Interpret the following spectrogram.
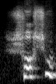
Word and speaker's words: শ্বশুর: শ্বশুর যে শব্দটা আছে, শ্বশুরে একদম শুরুতে আছে বফলাটা। বফলা যখন শব্দের শুরুতে থাকে, তার কোনো উচ্চারণ থাকে না, বা তার জন্য কোনো বর্ণ দ্বিত্ব দিতে হয় না, দ্বিত্ব যায় না।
